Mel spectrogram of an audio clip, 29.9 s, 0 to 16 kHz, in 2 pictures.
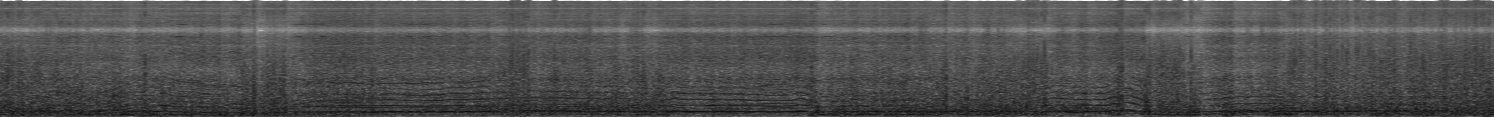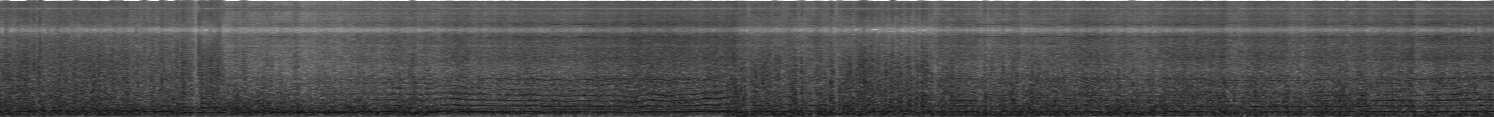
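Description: DJI Phantom 1 quadcopter's four electric motors and propellers whining steadily, heard from the GoPro on its own frame over a constant hiss of propeller wash. The pitch wavers up and down now and then as the motor speeds change in flight.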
